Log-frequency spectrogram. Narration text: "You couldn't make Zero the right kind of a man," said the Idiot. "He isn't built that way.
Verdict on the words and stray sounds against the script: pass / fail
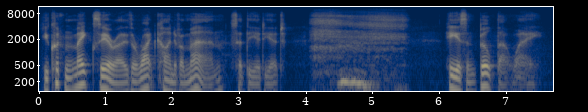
fail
